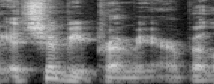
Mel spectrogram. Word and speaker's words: Premier: we should pre it's like it should be Premier but like we don't have there's no chance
